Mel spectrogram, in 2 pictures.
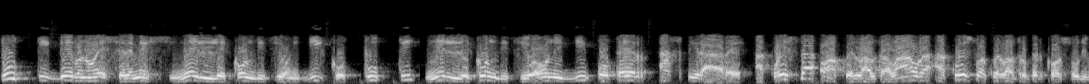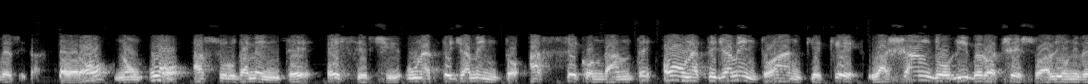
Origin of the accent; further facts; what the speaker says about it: Apulia, Italy; Io sono un pugliese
